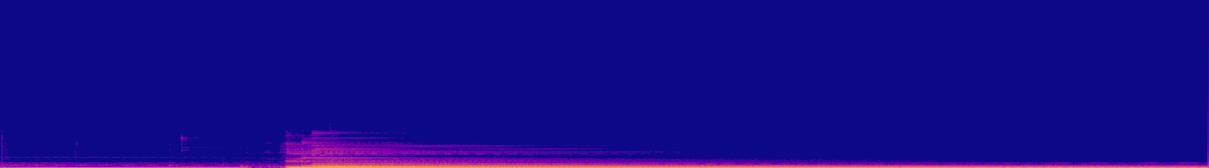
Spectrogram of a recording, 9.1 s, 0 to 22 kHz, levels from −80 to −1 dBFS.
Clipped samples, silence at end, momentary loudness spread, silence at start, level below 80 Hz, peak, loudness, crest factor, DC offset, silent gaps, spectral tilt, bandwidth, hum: under 0.1%; 0 s; 21 LU; 0 s; -28 dBFS; -8 dBFS; -24 LUFS; 14 dB; under 0.1%; none; -12 dB/octave; 3.2 kHz; none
